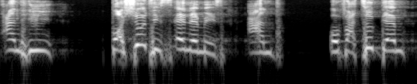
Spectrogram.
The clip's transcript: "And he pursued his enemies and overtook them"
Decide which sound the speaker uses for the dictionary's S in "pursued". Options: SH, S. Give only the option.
SH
